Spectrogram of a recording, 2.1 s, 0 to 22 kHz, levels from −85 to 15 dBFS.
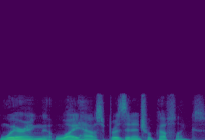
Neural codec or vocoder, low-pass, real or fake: codec, 16 kHz, 0.8 kbps, ZipCodec; 7.2 kHz; fake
